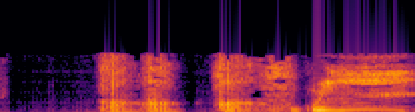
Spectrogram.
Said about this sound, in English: oink to you. I mean, we've heard enough of that.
